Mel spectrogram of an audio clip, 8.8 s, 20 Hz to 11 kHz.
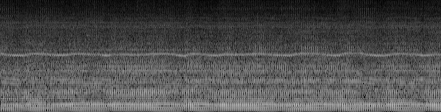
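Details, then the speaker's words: Honda EU2000i generator after a fuel-leak carburetor repair with new needle, started first pull on choke; steady, even drone with a constant high whine, no hunting or misses; normal running, making power with no carb leaks. "finally this thing fired right up first pull engine sounds good and it's making power more importantly we don't have any leaks on the carburetor"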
